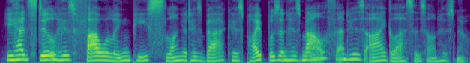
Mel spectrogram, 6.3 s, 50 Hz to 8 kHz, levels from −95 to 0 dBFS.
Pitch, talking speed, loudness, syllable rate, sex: 185 Hz, 220 wpm, -19 LUFS, 4.3 syllables/s, female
